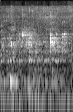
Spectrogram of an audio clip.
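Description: Tap water runs into a sink for rinsing after a shave, a quiet continuous splashing stream with slight gurgling fluctuations, heard alone.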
